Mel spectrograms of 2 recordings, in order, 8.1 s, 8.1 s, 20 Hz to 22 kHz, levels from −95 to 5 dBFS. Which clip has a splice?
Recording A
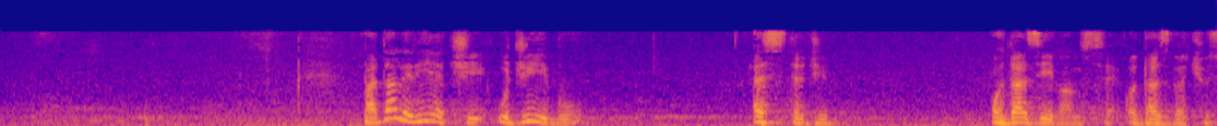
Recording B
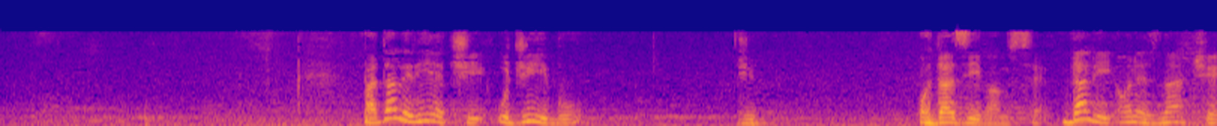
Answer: B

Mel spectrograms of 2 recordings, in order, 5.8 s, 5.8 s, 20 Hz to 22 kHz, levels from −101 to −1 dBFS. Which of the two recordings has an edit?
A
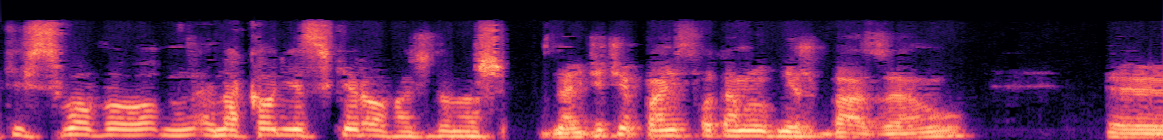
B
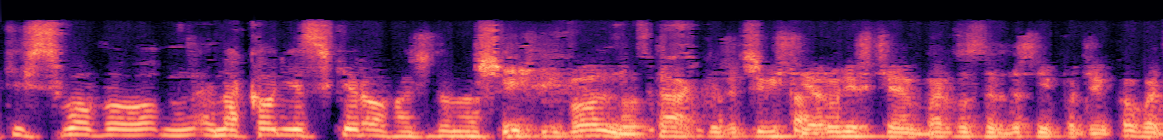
A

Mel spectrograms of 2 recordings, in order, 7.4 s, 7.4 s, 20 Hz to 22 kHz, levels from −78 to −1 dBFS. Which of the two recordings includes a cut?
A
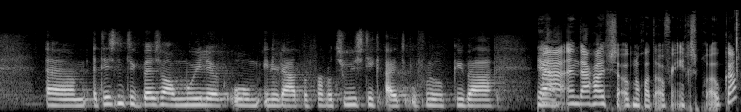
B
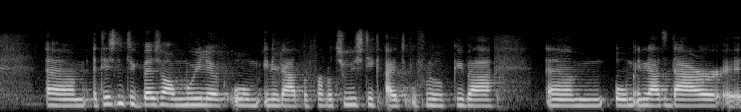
A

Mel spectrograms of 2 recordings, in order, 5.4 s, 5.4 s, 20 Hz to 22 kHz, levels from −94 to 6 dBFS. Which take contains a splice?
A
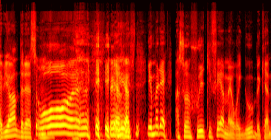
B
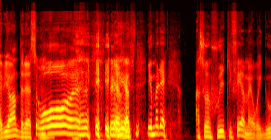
A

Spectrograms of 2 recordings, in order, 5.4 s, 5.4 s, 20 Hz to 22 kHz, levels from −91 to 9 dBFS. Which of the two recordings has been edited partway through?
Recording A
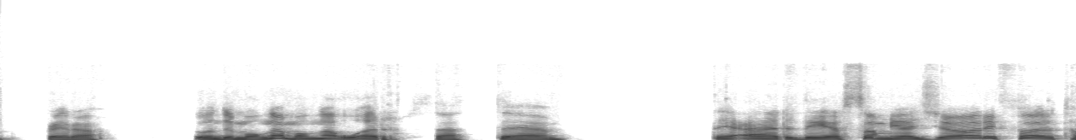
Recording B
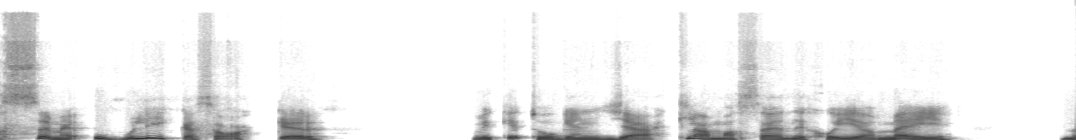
B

